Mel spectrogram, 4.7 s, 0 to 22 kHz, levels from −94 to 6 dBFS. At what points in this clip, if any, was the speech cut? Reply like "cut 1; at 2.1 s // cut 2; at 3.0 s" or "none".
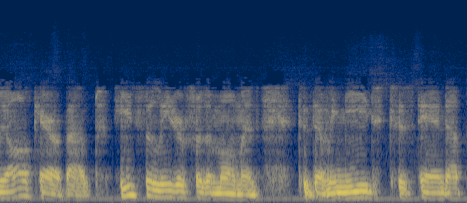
cut 1; at 1.0 s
